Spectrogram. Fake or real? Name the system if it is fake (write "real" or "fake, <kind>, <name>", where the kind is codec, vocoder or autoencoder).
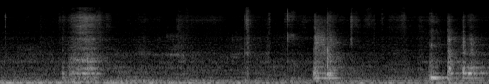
fake, codec, SNAC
